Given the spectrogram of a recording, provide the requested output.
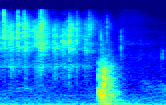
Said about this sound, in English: There's something really enjoyable about just rolling a shit ton of dice. I know, I just enjoyed it myself.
